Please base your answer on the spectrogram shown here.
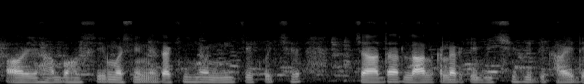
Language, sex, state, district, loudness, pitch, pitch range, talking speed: Hindi, male, Chhattisgarh, Rajnandgaon, -27 LUFS, 105 Hz, 100-110 Hz, 165 wpm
